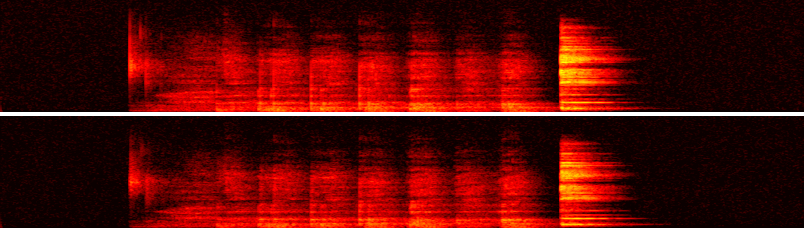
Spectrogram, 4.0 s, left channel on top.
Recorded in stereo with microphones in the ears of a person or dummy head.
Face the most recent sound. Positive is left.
turn(degrees=25)  # may be behind; listen again after turning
